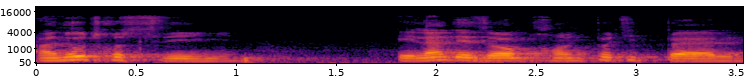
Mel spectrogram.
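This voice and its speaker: A man's dark, mellow, somewhat breathy voice at a fairly slow pace, with lively intonation and audible room echo. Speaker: chemist giving a talk on rituals. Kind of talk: lecture.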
